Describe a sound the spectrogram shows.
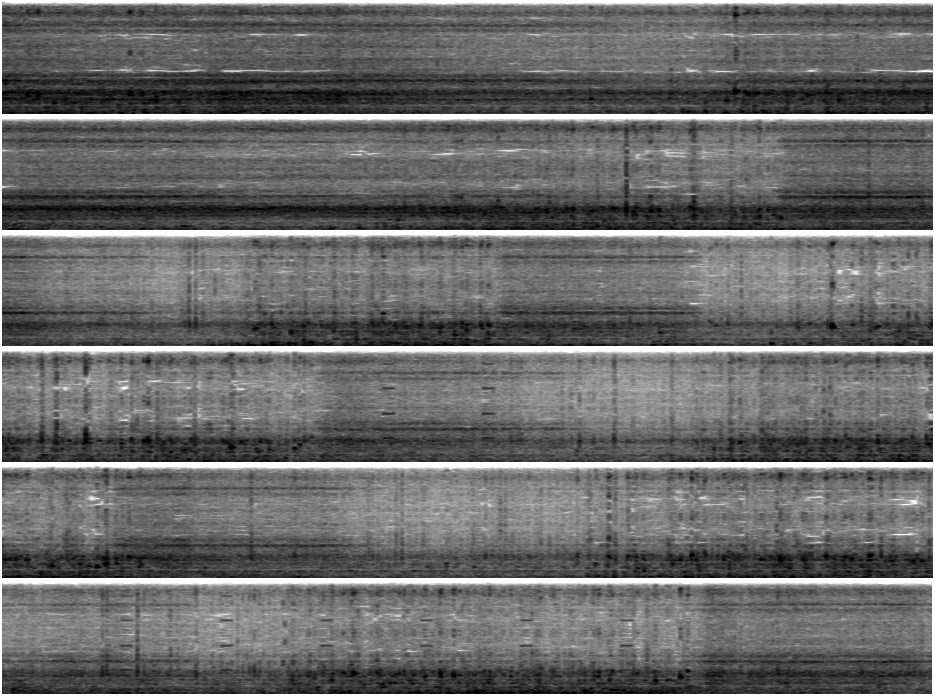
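Bubbles rush and gurgle in bursts underwater.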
